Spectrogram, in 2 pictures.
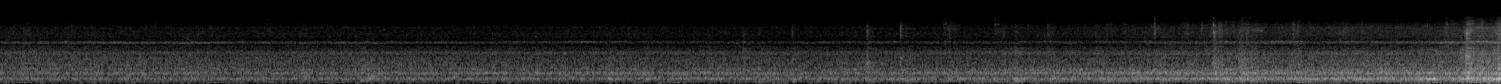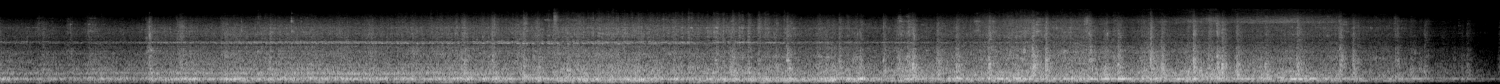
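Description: First-generation diesel multiple unit passing close by. Its engines and wheels build from faint to loud as it approaches, then keep up a fast clatter of wheels over rail joints while the cars go past. The sound falls away sharply at the very end.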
